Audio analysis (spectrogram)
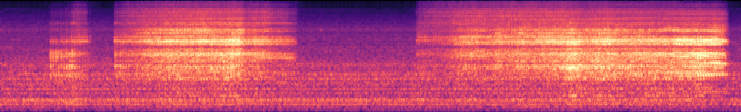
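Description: A spindle gouge cutting a half round on spinning wood, close and loud: a short rasping cut, then a longer steady shaving hiss, a pause, then another long sustained cut that swells and stops abruptly.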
